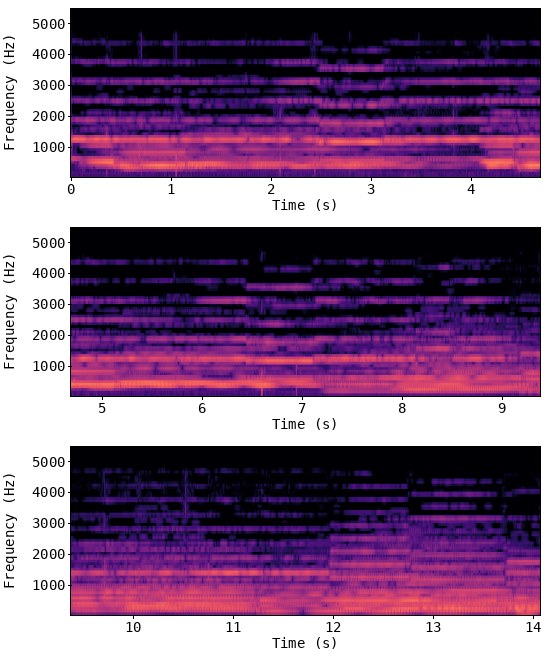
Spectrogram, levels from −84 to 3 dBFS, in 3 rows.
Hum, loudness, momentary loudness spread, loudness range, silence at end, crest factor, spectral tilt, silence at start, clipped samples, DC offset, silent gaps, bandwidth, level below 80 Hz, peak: none; -28 LUFS; 6 LU; 3 LU; 0 s; 14 dB; -10 dB/octave; 0 s; under 0.1%; under 0.1%; none; 4.9 kHz; -68 dBFS; -14 dBFS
